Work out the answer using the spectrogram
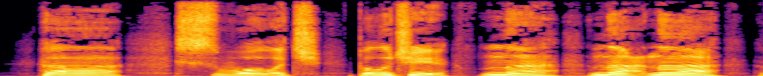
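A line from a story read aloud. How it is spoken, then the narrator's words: Furious yell. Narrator (Russian): заорал напарник убитого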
